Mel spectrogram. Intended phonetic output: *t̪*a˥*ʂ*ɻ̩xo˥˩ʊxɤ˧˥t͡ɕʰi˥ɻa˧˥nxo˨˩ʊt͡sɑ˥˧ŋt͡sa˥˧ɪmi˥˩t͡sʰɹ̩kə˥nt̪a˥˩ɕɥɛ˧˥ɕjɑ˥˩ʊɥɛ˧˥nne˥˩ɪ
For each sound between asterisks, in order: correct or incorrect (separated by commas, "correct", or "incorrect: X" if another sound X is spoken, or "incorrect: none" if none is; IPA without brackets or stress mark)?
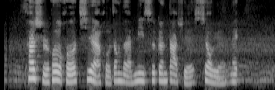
incorrect: t̪ʰ, correct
